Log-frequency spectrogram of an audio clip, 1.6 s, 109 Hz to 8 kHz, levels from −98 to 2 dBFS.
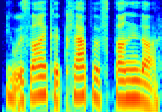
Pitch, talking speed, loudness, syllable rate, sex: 185 Hz, 260 wpm, -18 LUFS, 5.2 syllables/s, female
